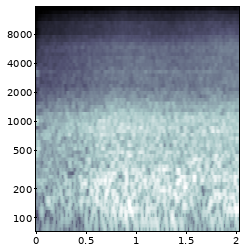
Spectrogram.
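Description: Road traffic: a steady hiss of car tyres and engines passing on a multi-lane road.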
